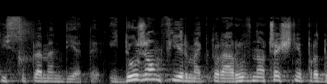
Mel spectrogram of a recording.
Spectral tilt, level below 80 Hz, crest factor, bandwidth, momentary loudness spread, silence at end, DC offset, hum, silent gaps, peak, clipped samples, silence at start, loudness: -5 dB/octave; -62 dBFS; 16 dB; 10 kHz; 13 LU; 0 s; under 0.1%; none; none; -6 dBFS; under 0.1%; 0 s; -22 LUFS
